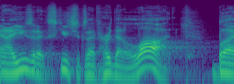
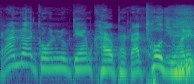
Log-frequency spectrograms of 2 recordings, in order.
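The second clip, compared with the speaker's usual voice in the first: indignant refusal; 5 semitones higher, 7 dB louder than usual. Retold or imitated. Mom refusing in retold quarrel.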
